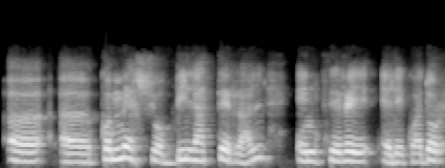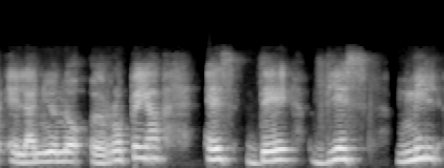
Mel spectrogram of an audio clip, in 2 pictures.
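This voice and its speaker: On a business panel, an EU trade representative talks haltingly about trade policy in a lowish voice, slow and full of fillers, restarts and non-native grammatical errors. Spanish isn't her first language, and the audio sounds muffled.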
